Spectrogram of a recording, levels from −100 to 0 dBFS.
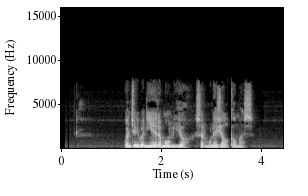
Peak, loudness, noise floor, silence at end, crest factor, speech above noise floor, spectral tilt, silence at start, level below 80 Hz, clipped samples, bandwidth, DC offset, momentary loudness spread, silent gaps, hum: -2 dBFS; -18 LUFS; -61 dBFS; 0.65 s; 18 dB; 44 dB; -6.5 dB/octave; 1.25 s; -52 dBFS; under 0.1%; 7.8 kHz; under 0.1%; 12 LU; none; none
